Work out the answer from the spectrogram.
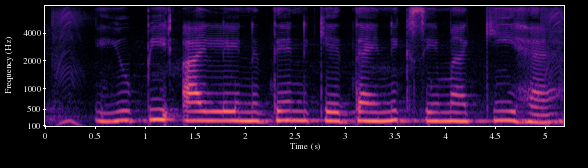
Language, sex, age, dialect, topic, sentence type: Maithili, female, 25-30, Southern/Standard, banking, question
